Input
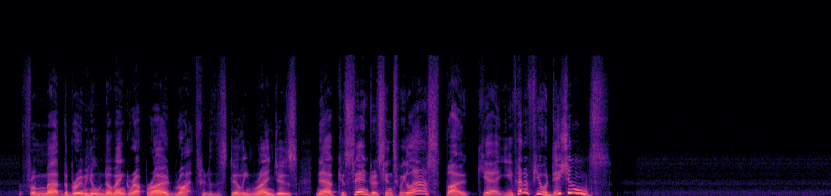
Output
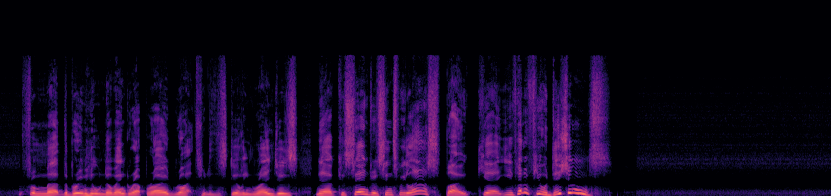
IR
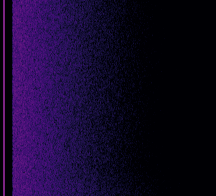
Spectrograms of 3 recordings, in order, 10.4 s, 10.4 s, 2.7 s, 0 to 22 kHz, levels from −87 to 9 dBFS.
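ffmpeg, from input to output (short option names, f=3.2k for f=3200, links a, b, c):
-af "asuperstop=centerf=1600:order=4:qfactor=0.66,highshelf=f=2.5k:g=7.5,volume=-2dB"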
